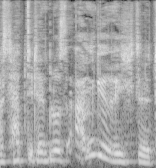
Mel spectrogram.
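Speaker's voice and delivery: stuttering in disbelief. The mother confronts the children about what they have done, stammering, aghast. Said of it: "stammelte sie nun fassungslos".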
